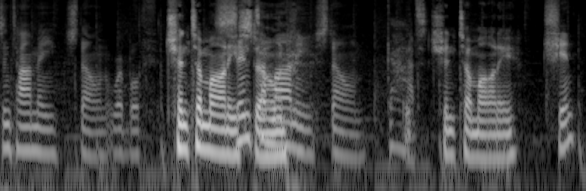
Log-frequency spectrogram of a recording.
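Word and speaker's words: Cintamani: dagger and thus in Tommy stone were both chintamani domani stone that's chintamani schwindt dump choo choo you might have misspelled it yeah it's see i CIN Timani yeah but it's it's pronounced chintamani that's weird anyway they were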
